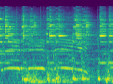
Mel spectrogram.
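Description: Awa Odori festival music: a kane hand gong is struck on a steady beat of about two strokes a second, ringing, over a long high held note that bends down near the end, with lower instruments underneath.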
